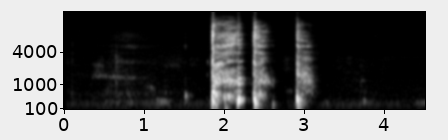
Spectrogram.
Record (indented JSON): {
  "cough_length": "4.5 s",
  "cough_amplitude": 32767,
  "cough_signal_mean_std_ratio": 0.27,
  "survey_phase": "beta (2021-08-13 to 2022-03-07)",
  "age": "18-44",
  "gender": "Female",
  "wearing_mask": "No",
  "symptom_cough_any": true,
  "symptom_runny_or_blocked_nose": true,
  "symptom_sore_throat": true,
  "symptom_fatigue": true,
  "symptom_fever_high_temperature": true,
  "symptom_other": true,
  "symptom_onset": "2 days",
  "smoker_status": "Current smoker (11 or more cigarettes per day)",
  "respiratory_condition_asthma": false,
  "respiratory_condition_other": false,
  "recruitment_source": "Test and Trace",
  "submission_delay": "1 day",
  "covid_test_result": "Positive",
  "covid_test_method": "RT-qPCR",
  "covid_ct_value": 18.8,
  "covid_ct_gene": "ORF1ab gene",
  "covid_ct_mean": 19.2,
  "covid_viral_load": "490000 copies/ml",
  "covid_viral_load_category": "Low viral load (10K-1M copies/ml)"
}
